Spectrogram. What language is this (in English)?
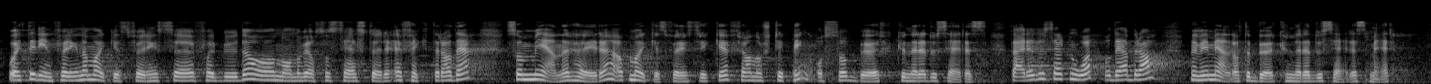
Norwegian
